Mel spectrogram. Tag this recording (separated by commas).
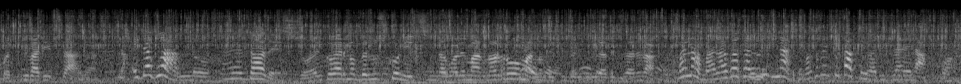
Speech, Water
